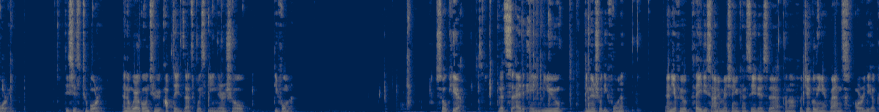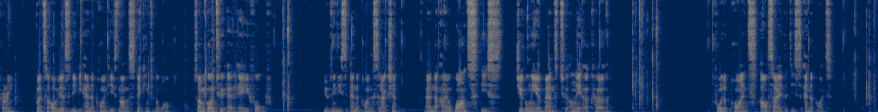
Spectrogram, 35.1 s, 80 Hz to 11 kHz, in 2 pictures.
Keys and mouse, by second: 0.2 shift+space, 1.8 space, 2.9 click, 3.7 click, 4.1 g, 4.6 click, 7.9 ctrl+alt+shift+q, 9.9 ctrl+a, 13.6 space, 14.9 space, 15.6 click, 16.2 shift+space, 18.6-20.9 typing, 19.3 click, 20.2 click, 20.9 middle click, 21.8 ctrl+a, 24.7 middle click, 25.4 click, 26.4 click, 26.8 click, 29.3-30.4 drag, 30.4-31.9 right drag, 33.9-34.5 right drag.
